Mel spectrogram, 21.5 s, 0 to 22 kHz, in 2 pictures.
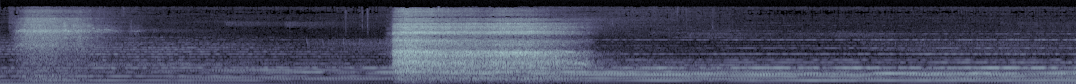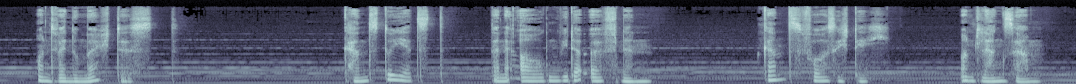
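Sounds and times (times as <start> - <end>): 
deep, long, slow breath during guided relaxation: 0.0 - 1.6, 3.9 - 6.2
calm sustained tonal music: 0.0 - 21.5
speech: 11.2 - 12.4, 14.3 - 17.4, 18.4 - 19.7, 20.4 - 21.3.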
